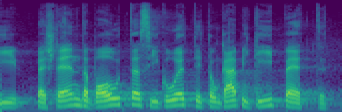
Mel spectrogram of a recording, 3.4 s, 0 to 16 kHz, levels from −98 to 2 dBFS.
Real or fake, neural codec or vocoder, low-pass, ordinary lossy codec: real; none; 14.4 kHz; none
